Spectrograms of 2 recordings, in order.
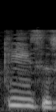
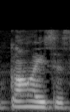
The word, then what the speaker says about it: geysers: we're thinking of features such as geezers or geysers they can be pronounced either way and the next slide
